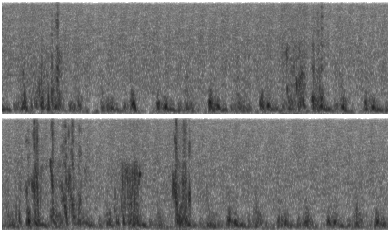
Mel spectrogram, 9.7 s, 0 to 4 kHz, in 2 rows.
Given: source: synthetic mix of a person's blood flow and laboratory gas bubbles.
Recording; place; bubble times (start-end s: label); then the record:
Doppler ultrasound of blood flow; precordium
0.22-0.76 s: bubbles
3.48-3.82 s: bubbles
3.84-4.04 s: bubbles
4.97-5.33 s: bubbles
5.40-5.89 s: bubbles
6.20-6.58 s: bubbles
6.93-7.21 s: bubbles
From the record:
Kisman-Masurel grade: 222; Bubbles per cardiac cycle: several, 3 to 8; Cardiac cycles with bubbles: 10 to 50%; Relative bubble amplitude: moderate (0.250 to 0.450); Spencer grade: 2 (many but less than half of the cardiac periods contain bubble signals, singularly or in groups); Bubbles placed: anywhere in the cardiac cycle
